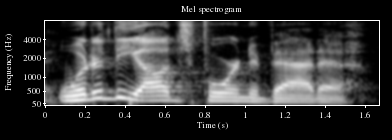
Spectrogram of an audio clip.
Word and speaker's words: Nevada: are the odds for Nevada right now Market is showing 92% for Trump to win Nevada Nevada got it you're pronouncing it wrong now it's Nevada chat is gonna punch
